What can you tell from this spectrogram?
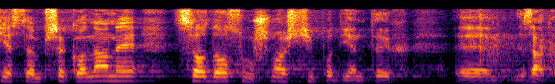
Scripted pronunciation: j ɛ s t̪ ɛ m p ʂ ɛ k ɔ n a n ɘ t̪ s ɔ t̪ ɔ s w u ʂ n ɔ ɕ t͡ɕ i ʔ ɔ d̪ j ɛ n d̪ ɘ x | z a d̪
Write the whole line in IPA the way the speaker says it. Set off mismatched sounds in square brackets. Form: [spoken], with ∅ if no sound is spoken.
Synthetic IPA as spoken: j ɛ s t̪ ɛ m p ʂ ɛ k ɔ n a n ɘ t̪ s ɔ [d̪] ɔ s w u ʂ n ɔ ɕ t͡ɕ i [p] ɔ d̪ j ɛ n [t̪] ɘ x | z a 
